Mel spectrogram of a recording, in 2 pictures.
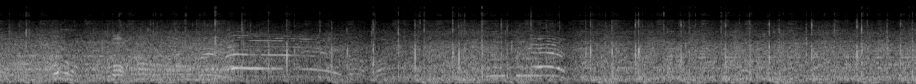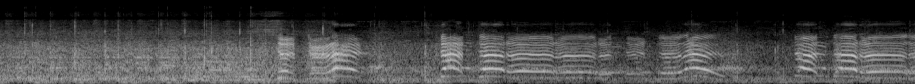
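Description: Football stadium crowd noise as the teams walk out: a steady roar of cheering and clapping from the stands. From about twelve seconds in, clearer wavering voices rise above the crowd.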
